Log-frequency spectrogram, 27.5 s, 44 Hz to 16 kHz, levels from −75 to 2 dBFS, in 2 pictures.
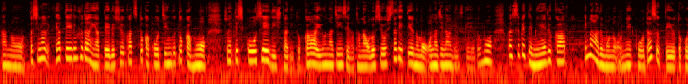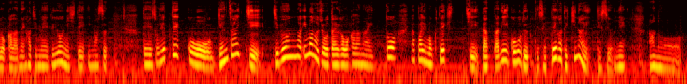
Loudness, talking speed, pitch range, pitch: -25 LUFS, 365 characters per minute, 155-225 Hz, 175 Hz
